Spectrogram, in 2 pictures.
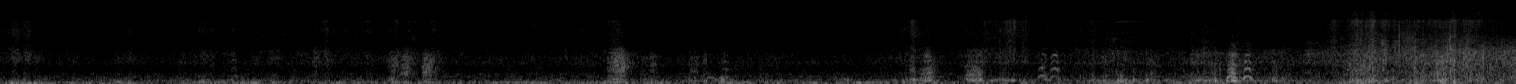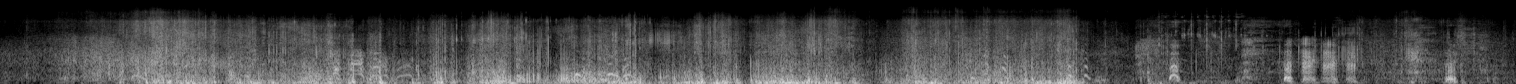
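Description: A sled made of foil-faced bubble-wrap insulation sliding down packed snow, faint at first and building about halfway through. It becomes a long, loud stretch of crinkling foil and scraping snow as it reaches the microphone, then dies away into scattered crackles near the end.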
